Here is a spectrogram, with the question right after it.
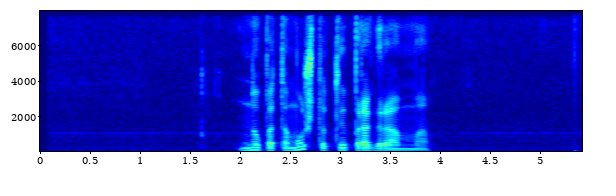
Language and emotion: Russian, neutral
